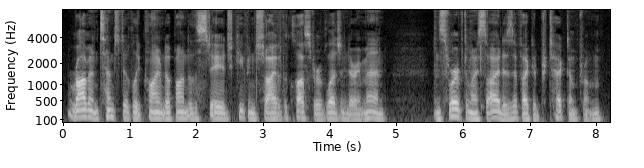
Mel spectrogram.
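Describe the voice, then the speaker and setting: A man reading a first-person novel aloud as an audiobook, with expressive storytelling delivery. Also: medium pitch, a little fast, creaky, no echo. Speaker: amateur audiobook reader. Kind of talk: expressive scripted first-person fiction narration.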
